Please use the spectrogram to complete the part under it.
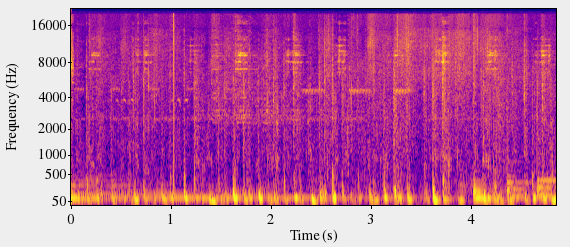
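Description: Rhythmic clip-clop of horse hooves from a ride in the Red Dead Redemption 2 video game, steady and fairly close, with low background rumble and no talking.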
